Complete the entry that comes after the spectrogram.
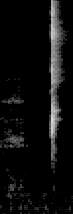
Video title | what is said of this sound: Blade Runner Score | at least it sounds solid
